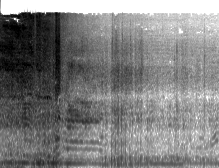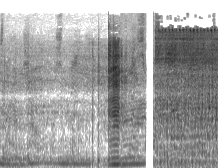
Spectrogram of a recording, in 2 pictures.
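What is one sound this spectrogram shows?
A rally car's engine fades into the distance.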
